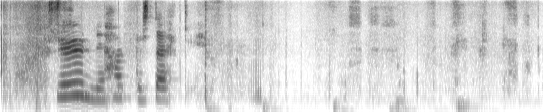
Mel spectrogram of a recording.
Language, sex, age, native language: Icelandic, female, 10, Icelandic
